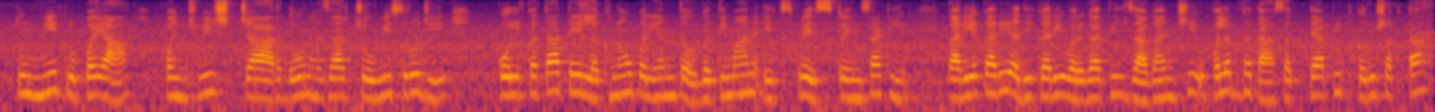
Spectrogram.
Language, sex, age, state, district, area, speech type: Marathi, female, 45-60, Maharashtra, Thane, rural, read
